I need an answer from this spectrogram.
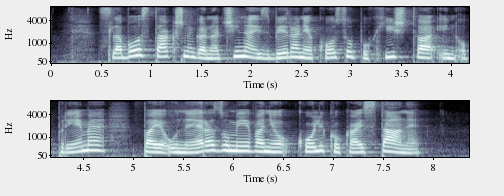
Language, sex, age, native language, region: Slovenian, female, 30-49, Slovenian, Savinja region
